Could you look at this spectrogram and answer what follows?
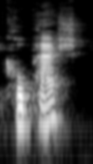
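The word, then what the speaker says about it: khopesh: So it is pronounced a Kopesh, Kopes.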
